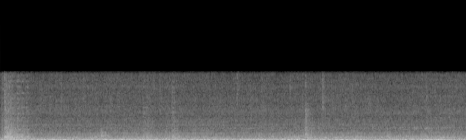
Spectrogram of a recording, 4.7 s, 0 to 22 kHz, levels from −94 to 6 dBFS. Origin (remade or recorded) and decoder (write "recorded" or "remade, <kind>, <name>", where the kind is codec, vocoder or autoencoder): recorded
